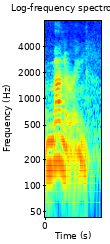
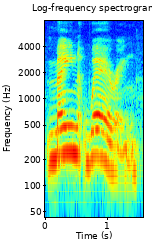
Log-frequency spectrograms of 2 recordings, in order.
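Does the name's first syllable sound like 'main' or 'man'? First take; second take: man; main. First: The name is said short, starting 'man'. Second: The name is said as spelled, starting 'main'. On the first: The speaker calls it right. "It was said like Mannering" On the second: The speaker calls it wrong. "It looks like Ma- Mainwaring when you read it, but that's not how it was said"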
